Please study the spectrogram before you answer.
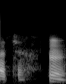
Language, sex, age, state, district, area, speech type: Bengali, male, 30-45, West Bengal, Jalpaiguri, rural, conversation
